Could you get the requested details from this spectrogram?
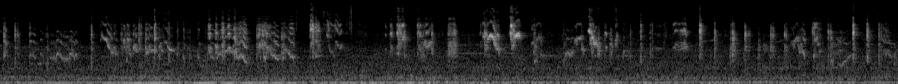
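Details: Budgies at play on a peach during mating keep up a continuous squeaky, twittering chatter with scattered sharper chirps, over a steady low rumble.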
